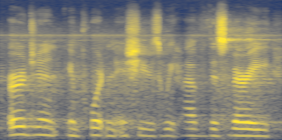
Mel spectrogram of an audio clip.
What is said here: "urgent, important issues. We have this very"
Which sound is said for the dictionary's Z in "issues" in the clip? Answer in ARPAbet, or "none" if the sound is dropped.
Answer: Z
